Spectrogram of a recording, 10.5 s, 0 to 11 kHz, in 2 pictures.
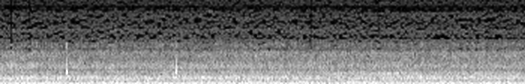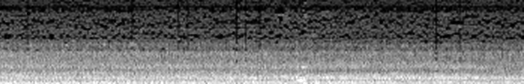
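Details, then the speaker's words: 2014 Dodge Ram with P0207 and P0300 stored, customer complaining of unstable running: low, uneven V8 idle with a soft stumble breaking the rhythm; cylinder seven misfiring while cylinder five appears fine. "Al parecer está fallando el número siete. El cilindro número siete, número cinco se encuentra pues en parecer en perfecto estado."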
